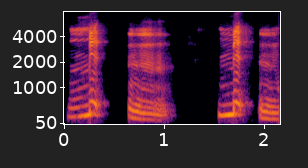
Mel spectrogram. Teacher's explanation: If we think about a word like mitten, mitten with that glottal stop in the middle, the tongue's not even producing that allophone of T.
